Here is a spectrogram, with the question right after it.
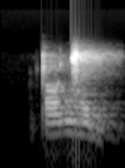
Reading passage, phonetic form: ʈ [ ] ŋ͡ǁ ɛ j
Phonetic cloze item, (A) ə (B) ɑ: B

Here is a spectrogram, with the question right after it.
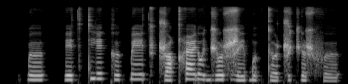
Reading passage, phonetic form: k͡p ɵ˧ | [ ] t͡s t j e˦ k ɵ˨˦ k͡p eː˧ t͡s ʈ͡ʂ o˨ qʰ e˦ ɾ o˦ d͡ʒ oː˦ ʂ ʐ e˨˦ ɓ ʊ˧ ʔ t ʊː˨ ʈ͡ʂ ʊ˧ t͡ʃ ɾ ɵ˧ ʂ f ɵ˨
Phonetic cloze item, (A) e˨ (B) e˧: A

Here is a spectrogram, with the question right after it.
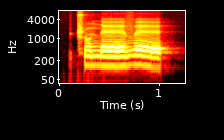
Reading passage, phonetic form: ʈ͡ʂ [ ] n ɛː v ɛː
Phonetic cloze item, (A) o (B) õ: B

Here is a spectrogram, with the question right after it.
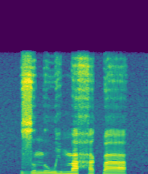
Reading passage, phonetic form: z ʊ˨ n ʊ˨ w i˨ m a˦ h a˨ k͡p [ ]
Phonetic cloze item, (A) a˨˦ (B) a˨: B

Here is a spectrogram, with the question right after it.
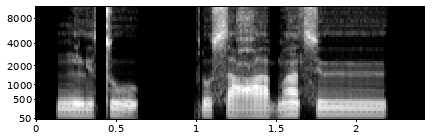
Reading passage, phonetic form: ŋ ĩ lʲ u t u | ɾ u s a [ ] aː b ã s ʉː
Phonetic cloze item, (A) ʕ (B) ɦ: A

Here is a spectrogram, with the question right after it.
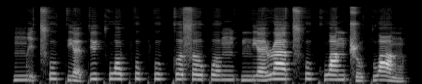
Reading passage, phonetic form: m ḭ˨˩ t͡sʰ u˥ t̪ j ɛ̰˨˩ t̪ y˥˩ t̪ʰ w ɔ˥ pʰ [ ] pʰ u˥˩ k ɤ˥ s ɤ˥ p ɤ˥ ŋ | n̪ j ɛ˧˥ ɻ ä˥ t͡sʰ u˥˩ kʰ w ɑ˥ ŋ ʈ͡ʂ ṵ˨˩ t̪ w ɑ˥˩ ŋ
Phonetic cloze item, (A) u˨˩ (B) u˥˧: B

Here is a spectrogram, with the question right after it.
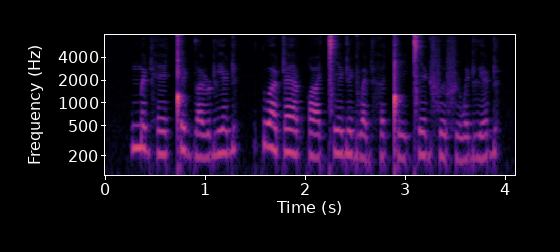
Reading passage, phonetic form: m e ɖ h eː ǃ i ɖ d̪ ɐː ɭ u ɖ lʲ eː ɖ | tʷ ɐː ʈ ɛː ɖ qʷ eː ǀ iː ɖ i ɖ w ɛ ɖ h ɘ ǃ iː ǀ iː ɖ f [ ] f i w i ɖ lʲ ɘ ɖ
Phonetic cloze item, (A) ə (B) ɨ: B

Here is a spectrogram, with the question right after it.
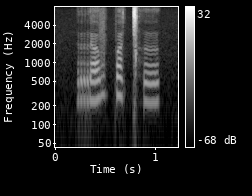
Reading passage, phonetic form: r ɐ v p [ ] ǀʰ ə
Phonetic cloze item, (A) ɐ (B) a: A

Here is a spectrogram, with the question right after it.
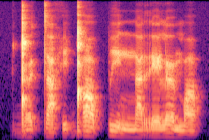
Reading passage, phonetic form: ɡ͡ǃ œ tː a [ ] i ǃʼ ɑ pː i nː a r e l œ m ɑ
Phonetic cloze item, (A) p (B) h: B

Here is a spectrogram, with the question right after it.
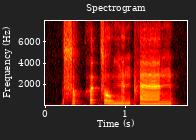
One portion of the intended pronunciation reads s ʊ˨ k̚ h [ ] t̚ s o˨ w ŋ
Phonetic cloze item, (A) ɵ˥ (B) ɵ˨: A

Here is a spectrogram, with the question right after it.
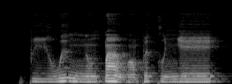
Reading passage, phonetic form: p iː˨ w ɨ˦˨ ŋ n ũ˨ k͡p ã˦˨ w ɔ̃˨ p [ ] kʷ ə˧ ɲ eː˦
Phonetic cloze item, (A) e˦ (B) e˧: A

